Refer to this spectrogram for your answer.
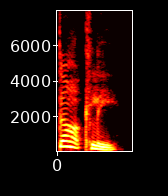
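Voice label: "darkly", British English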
